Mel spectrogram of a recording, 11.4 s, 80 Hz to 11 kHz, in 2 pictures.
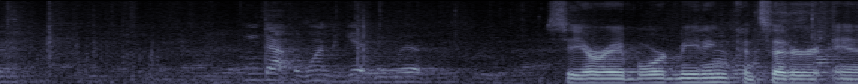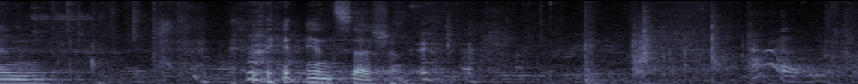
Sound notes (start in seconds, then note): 6.9 laughter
